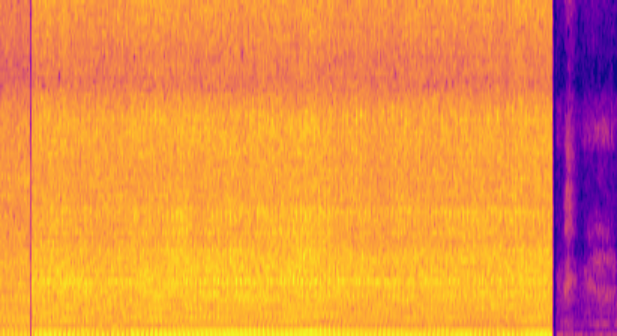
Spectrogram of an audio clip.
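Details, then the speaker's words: Auction lawn mower just brought home, started with its starter: the small single-cylinder engine putters at a steady, even idle, then cuts off cleanly. It is running fine. "so we've had a pretty eventful day we got a snow plow we got the mower it's running"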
